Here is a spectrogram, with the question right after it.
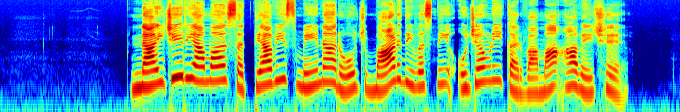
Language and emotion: Gujarati, neutral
